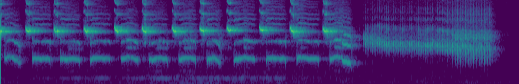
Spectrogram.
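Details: Loud Waterslager canary singing a steady series of about twelve ringing, slightly bending notes, roughly two per second, then switching to a rough, buzzy churring trill that drops gradually before stopping.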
